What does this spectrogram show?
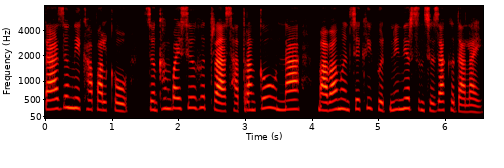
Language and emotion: Bodo, neutral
